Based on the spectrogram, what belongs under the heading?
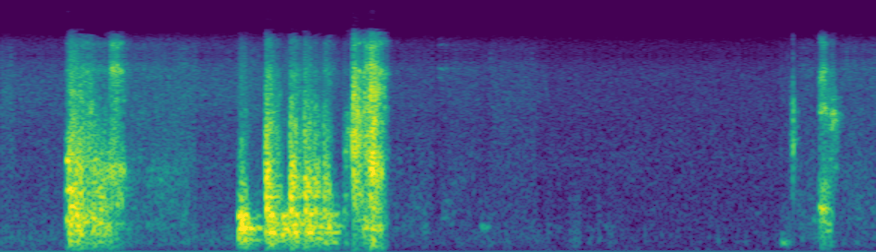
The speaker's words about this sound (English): So I'll just close the door so that they will not disturb me.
